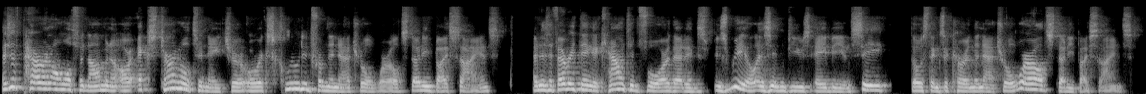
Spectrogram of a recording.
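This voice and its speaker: Brief: male presenter reading his paper, earnest and measured, with a fairly high voice. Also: expressive, gravelly, a little mellow. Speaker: conference presenter. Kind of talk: reading a prepared paper aloud.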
